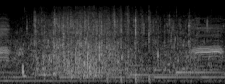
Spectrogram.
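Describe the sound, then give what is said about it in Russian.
Ducks quack on a pond, several sharp, nasal calls scattered over a busy, continuous bed of sound, with a faint watery splash mixed in. “В пруду плавают утки.”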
